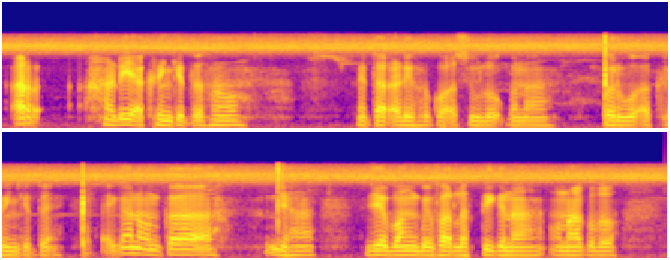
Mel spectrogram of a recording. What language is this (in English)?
Santali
